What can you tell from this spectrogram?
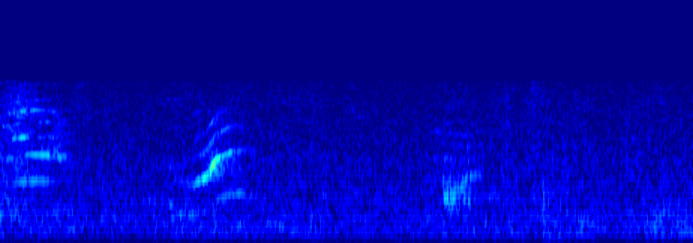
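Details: Male cats kept for sale, calling indoors: a few short rising and falling meows, one sharper mew near two seconds and a softer one later, over steady low hiss.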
